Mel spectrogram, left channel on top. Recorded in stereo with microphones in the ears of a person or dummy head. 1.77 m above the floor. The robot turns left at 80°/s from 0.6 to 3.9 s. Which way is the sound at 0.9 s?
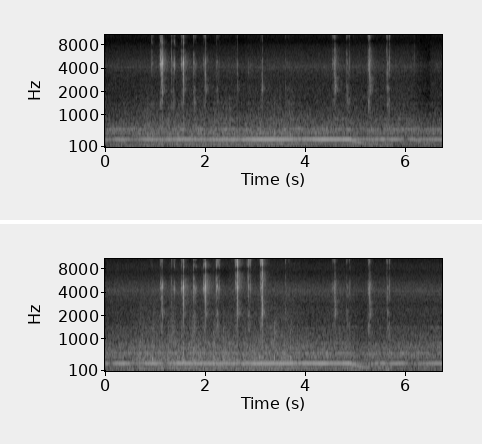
40° left (ahead or behind).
